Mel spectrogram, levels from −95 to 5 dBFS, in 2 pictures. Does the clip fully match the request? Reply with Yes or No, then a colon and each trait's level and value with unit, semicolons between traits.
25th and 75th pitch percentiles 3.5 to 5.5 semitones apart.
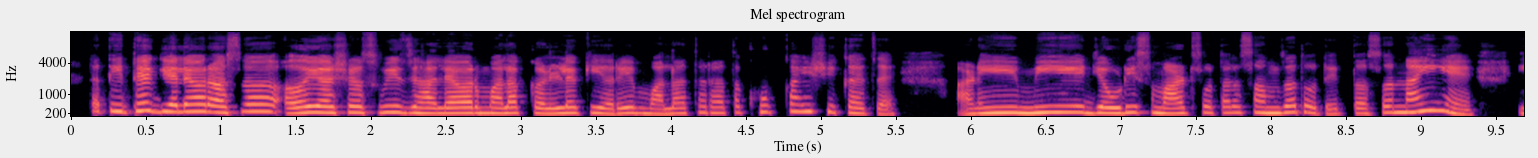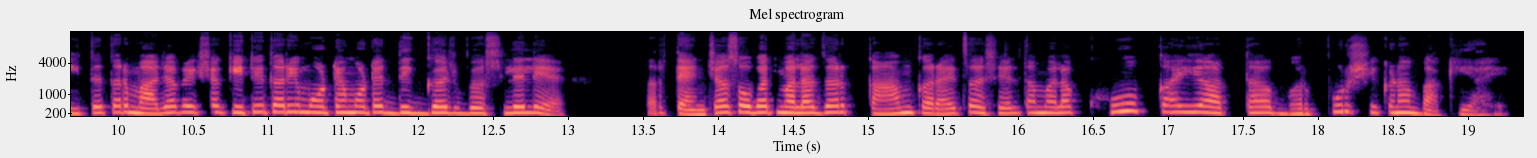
No: average, 2.9 semitones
